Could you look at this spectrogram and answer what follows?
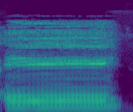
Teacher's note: Standing kasra pronounced just like simple kasra but a little bit long.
